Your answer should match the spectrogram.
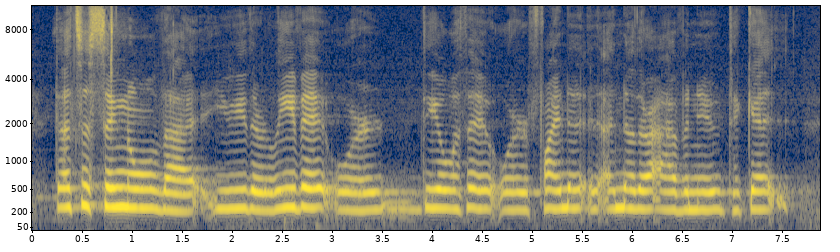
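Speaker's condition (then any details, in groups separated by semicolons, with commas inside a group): Cerebral palsy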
